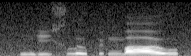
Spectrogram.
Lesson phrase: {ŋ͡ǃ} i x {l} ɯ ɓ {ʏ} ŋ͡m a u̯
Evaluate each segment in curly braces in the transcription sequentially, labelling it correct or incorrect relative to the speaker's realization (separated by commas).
incorrect, correct, correct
